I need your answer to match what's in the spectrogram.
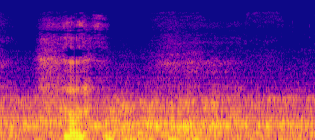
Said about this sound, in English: There's a train.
